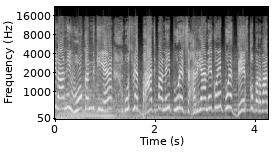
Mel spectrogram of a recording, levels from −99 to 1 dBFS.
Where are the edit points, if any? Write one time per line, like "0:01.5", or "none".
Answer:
none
